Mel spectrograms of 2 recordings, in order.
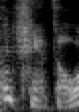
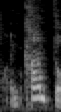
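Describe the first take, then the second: First: The middle consonant is a ch sound. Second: The middle consonant is a hard k sound. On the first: The speaker calls it wrong. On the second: The speaker calls it right.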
